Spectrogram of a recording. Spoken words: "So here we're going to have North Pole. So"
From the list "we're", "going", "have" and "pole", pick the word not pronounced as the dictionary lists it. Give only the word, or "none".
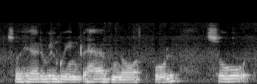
we're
